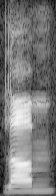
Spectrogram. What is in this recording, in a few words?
"lam1", Taiwanese syllable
